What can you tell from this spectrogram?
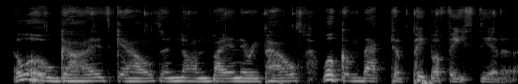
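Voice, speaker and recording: A cartoonish character voice at low-to-middle pitch moves at a moderate pace with hardly any pauses. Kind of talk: variety show host patter. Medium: puppet show.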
